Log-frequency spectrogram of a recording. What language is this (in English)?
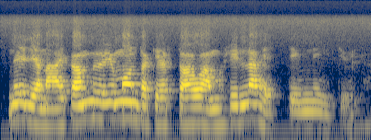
Finnish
